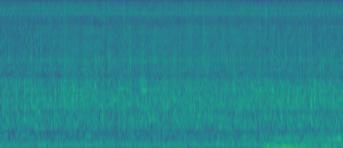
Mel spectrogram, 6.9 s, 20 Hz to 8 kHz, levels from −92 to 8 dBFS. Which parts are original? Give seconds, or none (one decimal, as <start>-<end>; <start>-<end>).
0.0-1.3; 5.3-6.9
